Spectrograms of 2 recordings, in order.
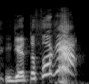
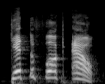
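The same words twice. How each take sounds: First: High, loud put-on tough-guy shout; hammed-up macho shout, laughing at himself; mock macho yell. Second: Shouted high until the voice cracks; cracking yell while telling them to leave. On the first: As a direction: redo the cracked yell as a would-be macho man. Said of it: "Hard to sound like a macho man". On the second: Real, not acted. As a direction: yell it so hard the voice breaks. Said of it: "I like how my voice cracked there".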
